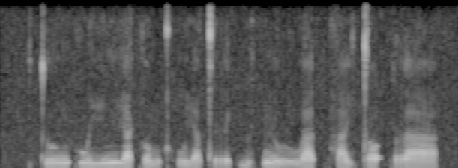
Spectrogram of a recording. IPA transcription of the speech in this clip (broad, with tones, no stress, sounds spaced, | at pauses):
t uː˦˥ ŋ k w iː˦˥ ŋ i˦˥ a̯ k o˨˩ m kʰ w i˨˩ a̯ t r e˨˩ k̚ b e˦˥ k̚ n uː˩˦ w aː˦˥ t̚ h a˨˩ j t ɔ˥˩ ʔ p r aː˧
